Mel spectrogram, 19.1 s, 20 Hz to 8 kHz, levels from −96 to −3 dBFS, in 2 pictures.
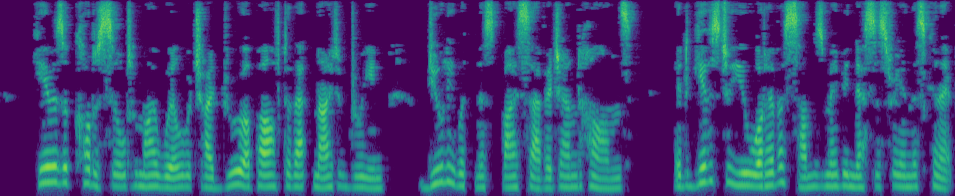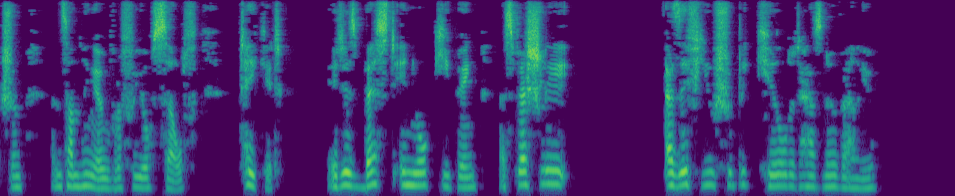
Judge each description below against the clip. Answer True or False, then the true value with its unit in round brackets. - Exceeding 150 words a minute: True (180 wpm)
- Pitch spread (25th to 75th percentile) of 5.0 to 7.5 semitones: False (2.6 semitones)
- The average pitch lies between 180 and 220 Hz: False (170 Hz)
